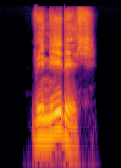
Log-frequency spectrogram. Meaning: Venice (a port city and comune, the capital of the Metropolitan City of Venice and the region of Veneto, Italy; former capital of an independent republic)
- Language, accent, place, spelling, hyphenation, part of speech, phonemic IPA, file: German, Germany, Berlin, Venedig, Ve‧ne‧dig, proper noun, /veˈneːdɪç/, De-Venedig.ogg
